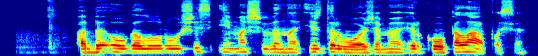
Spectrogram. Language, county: Lithuanian, Šiauliai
